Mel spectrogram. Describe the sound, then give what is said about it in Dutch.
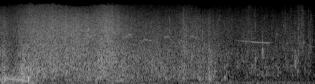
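A big splash as Pumbaa jumps from a log into a river, a loud burst of churning water that settles into softer sloshing and trickling over a few seconds. No voices are heard. “Met een enorme plons springt hij van de boomstam in de rivier.”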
